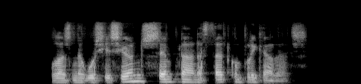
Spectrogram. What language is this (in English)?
Catalan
